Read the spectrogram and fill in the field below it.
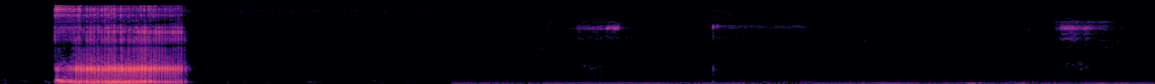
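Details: Sleeping Shih Tzu called 의중 gives a single loud, broad snore lasting over a second, followed by a quiet low hum and soft breathing in a small room.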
